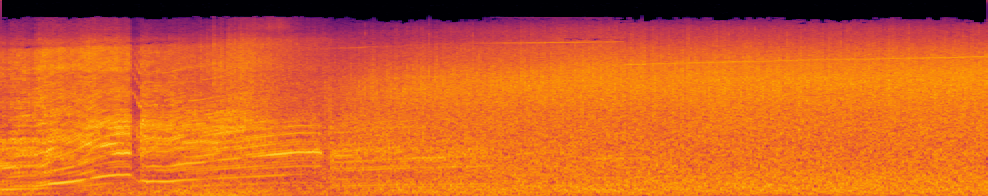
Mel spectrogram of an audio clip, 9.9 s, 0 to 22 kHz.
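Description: Supercharged, cammed C7 Corvette Z06 V8 at full throttle, rising in pitch. There is a quick upshift about a second and a half in, then it climbs again. From about three seconds on, wind and road roar at high speed cover the engine.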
